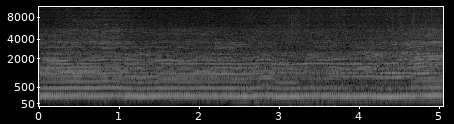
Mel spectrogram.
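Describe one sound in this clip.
A snowmobile engine drones steadily.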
